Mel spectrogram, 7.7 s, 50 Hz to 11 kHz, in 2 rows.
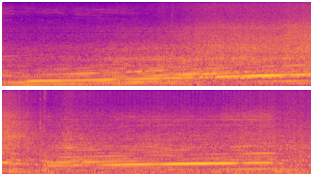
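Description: A manual Porsche 991.2 GT3 revs its exhaust loudly and steadily, the engine note climbing in pitch, dipping briefly around the midpoint, then rising again, close and continuous with no talk over it.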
